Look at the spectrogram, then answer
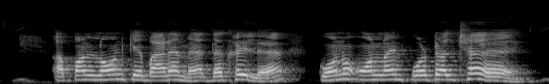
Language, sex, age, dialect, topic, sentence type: Maithili, male, 36-40, Bajjika, banking, question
